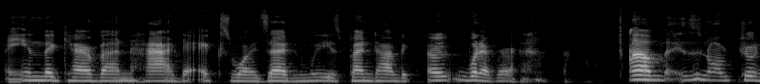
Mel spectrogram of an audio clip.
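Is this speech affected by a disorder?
Yes: spinocerebellar ataxia type 2, SCA2; tongue.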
